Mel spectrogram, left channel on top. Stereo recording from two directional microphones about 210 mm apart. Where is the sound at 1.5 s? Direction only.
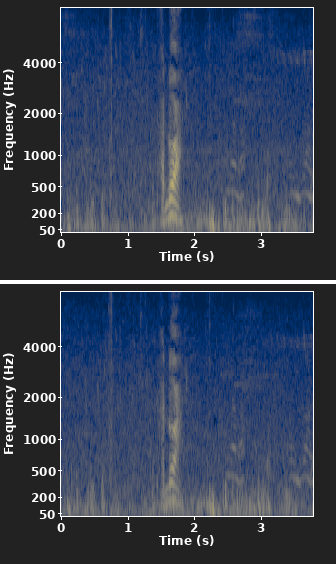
20° left (ahead or behind).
